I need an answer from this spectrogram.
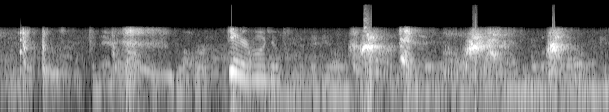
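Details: Household dog, angry at an unfamiliar doll head because he dislikes strangers, gives a string of loud, harsh barks in the second half, roughly one every second, after earlier whining sounds and speech.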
